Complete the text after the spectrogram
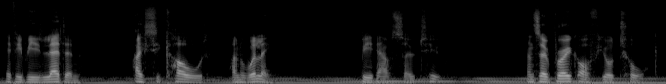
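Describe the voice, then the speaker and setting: An actor playing a commanding, conspiring nobleman in Shakespearean audio drama, with deliberate, persuasive formal verse. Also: fairly low pitch, lightly acted.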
